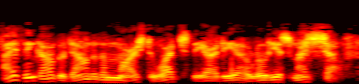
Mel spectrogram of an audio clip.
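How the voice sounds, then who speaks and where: Radio drama: bookish man besotted with birds, animated and husky, pedantic, eager, narrow tinny sound. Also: lowish voice, a little fast. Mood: earnest enthusiasm. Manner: pedantic, hesitant, enthusiastic. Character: bookish, earnest male bird enthusiast, absorbed and eager. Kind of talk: old-time radio drama acting. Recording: tinny, narrow-band old radio recording.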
